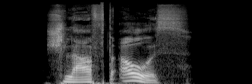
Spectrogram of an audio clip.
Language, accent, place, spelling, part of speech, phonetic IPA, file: German, Germany, Berlin, schlaft aus, verb, [ˌʃlaːft ˈaʊ̯s], De-schlaft aus.ogg
- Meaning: inflection of ausschlafen: 1. second-person plural present 2. plural imperative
